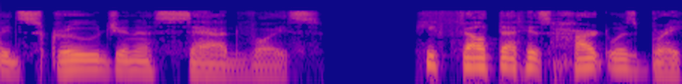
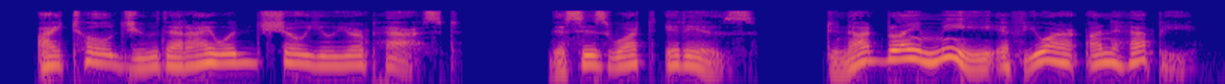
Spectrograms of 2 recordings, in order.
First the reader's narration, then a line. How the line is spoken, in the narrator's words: said the ghost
